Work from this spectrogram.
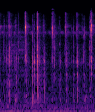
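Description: Typing on a cheap mechanical keyboard with RGB backlighting, a rapid run of close, crisp key clacks at an uneven rhythm with no talking.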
